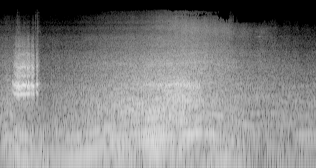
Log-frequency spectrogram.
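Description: A car engine pulling up in pitch, then easing off, with rushing road noise that swells and fades, heard from inside a moving car. A brief high tone sounds in the first second.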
